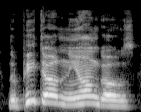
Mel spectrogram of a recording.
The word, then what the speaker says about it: Lupita Nyong'o: Same way I loved Lupito Nyong'o. I said her name wrong. Said her name backwards. Lupita Nyong'o's performance in Us.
